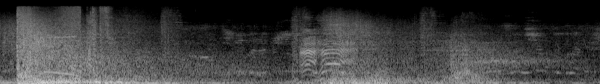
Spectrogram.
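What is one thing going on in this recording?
Magic spells and weapons clash in crackling, booming bursts.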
